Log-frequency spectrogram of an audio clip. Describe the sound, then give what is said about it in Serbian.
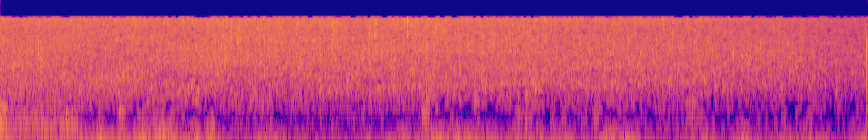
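A river flowing, heard while walking toward a village: a steady, full rushing of water that holds an even level throughout. “Čuješ kako reka, živode?”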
